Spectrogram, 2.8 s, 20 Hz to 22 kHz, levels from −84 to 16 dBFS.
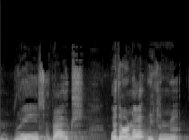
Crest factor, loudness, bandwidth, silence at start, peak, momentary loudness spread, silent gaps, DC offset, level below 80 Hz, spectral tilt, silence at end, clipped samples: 16 dB; -17 LUFS; 14 kHz; 0 s; -2 dBFS; 12 LU; none; under 0.1%; -74 dBFS; -4.5 dB/octave; 0.1 s; under 0.1%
